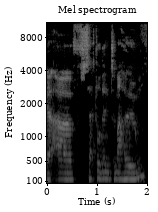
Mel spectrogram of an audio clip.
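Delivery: ordinary talk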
